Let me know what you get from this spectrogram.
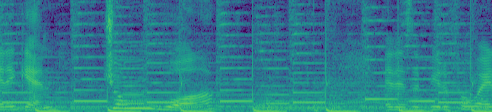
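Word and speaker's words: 中国: And Joel asks, how do you pronounce China in Chinese? What a great question. We would say Zhongguo.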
